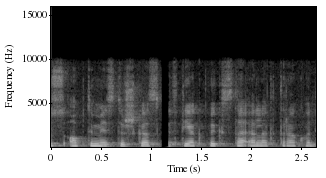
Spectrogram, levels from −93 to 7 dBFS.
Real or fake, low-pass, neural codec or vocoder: real; 9.9 kHz; none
